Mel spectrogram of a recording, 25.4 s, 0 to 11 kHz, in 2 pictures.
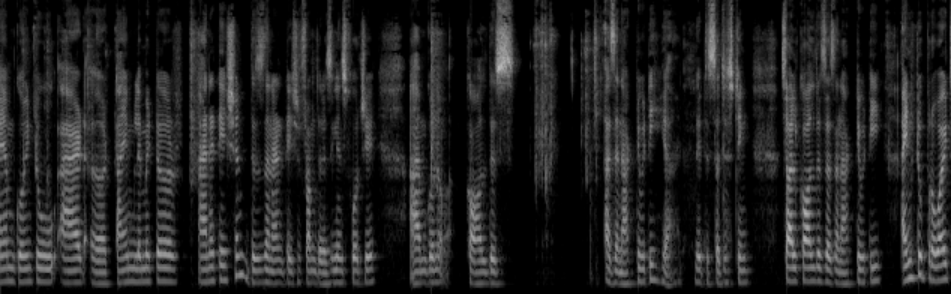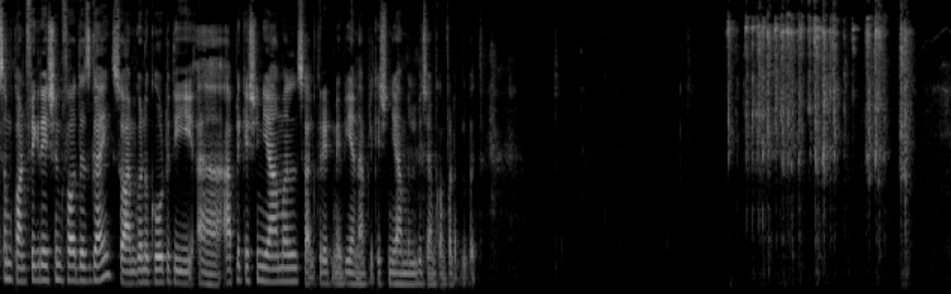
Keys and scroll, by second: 4.0 Return, 8.7 super+z, 9.2 Tab, 13.5 super+s.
